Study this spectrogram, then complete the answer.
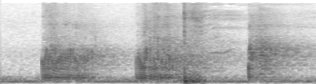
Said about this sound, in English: What, she recorded every fart? There can't be that many in a world that are real. Look how long this goes on. She had to have shit her pants.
